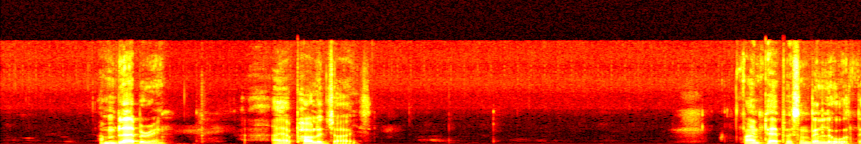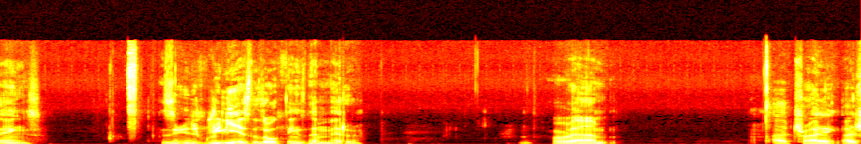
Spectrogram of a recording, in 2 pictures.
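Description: A young man speaks close into a handheld microphone in short bursts, with pauses between.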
